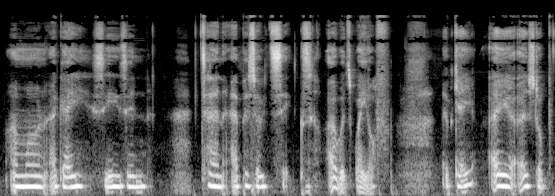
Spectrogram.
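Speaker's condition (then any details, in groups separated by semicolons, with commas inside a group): Cerebral palsy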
